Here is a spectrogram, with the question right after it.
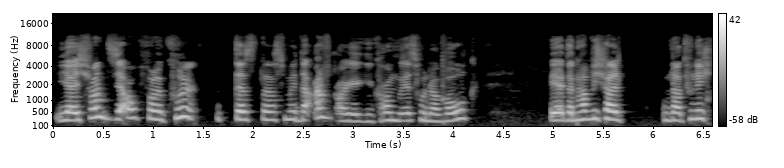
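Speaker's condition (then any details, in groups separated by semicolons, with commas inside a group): Down syndrome, Trisomie 21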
